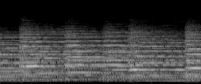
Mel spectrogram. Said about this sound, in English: I think we can just stand out here for a little bit and listen to the bells together.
